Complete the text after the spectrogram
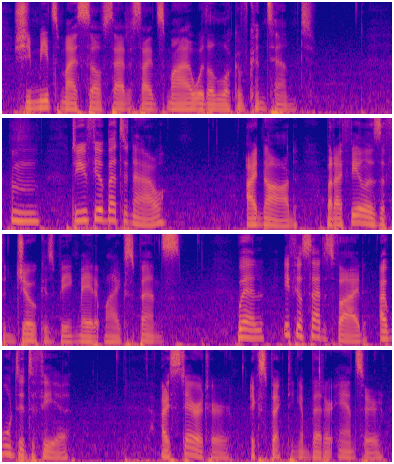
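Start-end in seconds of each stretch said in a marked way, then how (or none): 4.0-5.6 higher, world-weary knight; a jaded knight greeting a newcomer; higher sardonic knight voice; Crestfallen Knight voice. Acted. Knight sneers. 10.1-12.4 higher, world-weary knight; a jaded knight greeting a newcomer; higher sardonic knight voice; Crestfallen Knight voice. Acted. Knight dismissive.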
